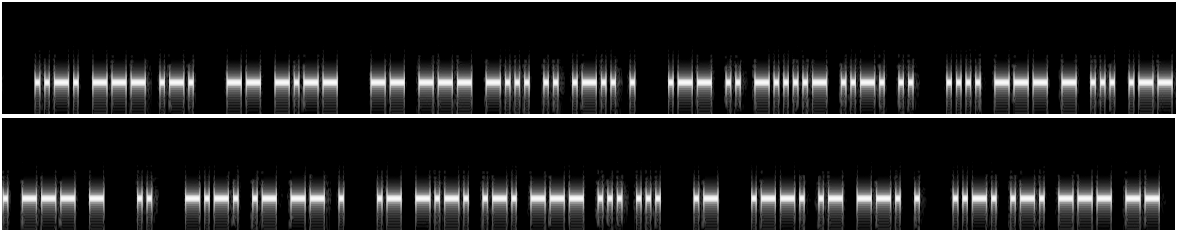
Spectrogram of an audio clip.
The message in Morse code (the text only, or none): FOR MY MOBILE WI-FI HOTSPOT I CAME ACROSS A PAGE FROM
